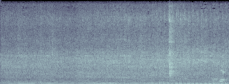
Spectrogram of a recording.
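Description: A motorbike engine putters close by and grows louder as it approaches.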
